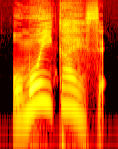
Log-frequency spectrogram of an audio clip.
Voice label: female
